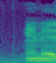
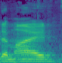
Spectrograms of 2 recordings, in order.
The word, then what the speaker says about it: amide: what's this functional group amid amide depending on what part of the world you're from uh the British pronounce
